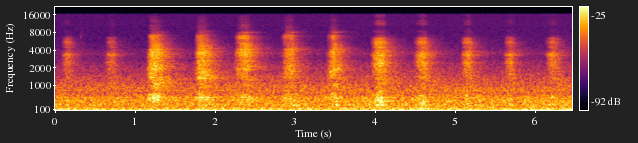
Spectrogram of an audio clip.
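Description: A woman's faint, short, sharp breaths, about two a second and evenly spaced, paced with small pulses of her arms during a prone Pilates exercise. The breaths grow a little stronger about a second in.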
